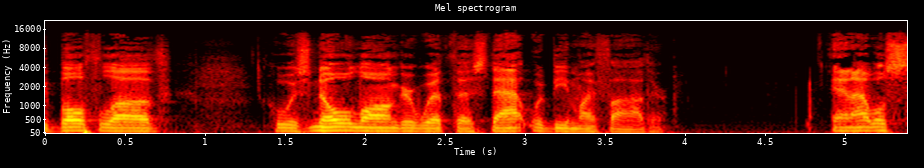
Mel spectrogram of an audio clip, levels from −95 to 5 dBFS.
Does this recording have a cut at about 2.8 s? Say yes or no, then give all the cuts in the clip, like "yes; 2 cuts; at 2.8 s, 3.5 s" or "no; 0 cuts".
no; 0 cuts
